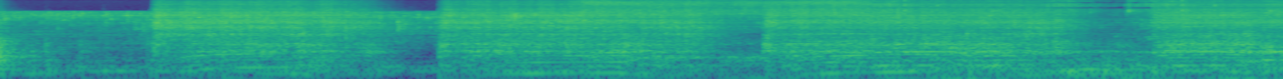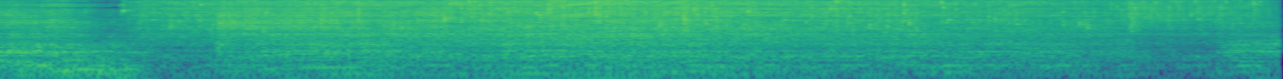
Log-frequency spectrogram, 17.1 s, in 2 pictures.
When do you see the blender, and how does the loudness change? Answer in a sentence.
The blender can be heard from 0.0 to 17.0 s, getting quieter.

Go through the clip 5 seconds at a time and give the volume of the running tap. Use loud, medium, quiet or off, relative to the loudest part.
medium, medium, loud, medium.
